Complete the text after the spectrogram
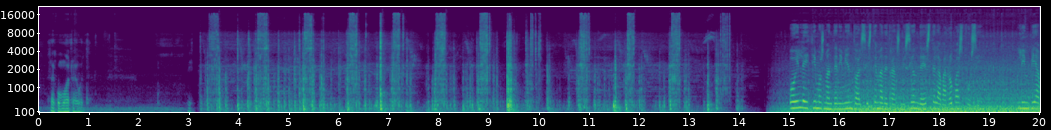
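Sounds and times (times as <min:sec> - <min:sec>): gears clicking and clacking: 0:03.2 - 0:14.1
continuous rattle: 0:03.2 - 0:14.2.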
